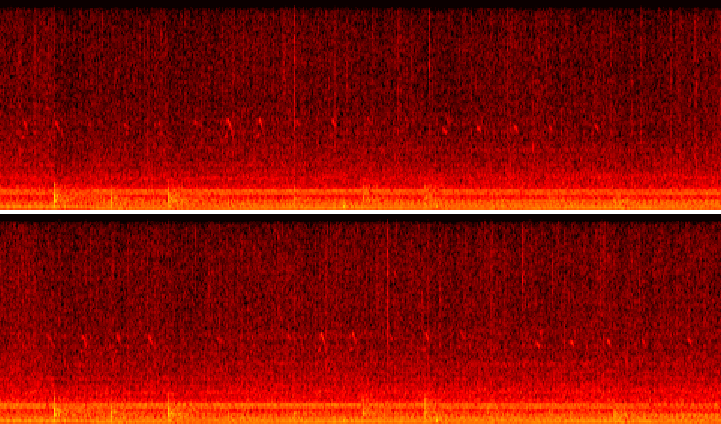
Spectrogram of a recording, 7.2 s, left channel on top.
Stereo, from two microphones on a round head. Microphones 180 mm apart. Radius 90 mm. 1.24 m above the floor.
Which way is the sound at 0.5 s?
20° left (ahead or behind).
